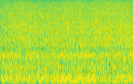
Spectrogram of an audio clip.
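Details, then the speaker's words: Whirlpool direct-drive top-load washer in final spin, lid lifted until the safety switch shuts it down: low, steady hum with a soft rush and no knocking, scraping or wobble. Smooth, normal spin. "Of course the safety switch is going to engage and shut it down, but you'll be able to see that it is spinning nice and fast. You can see from the outside, nice smooth operation."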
